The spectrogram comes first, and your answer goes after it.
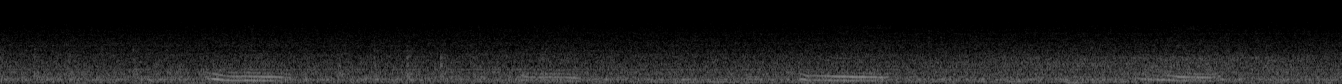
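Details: Male pet cat with a damaged eye, once abandoned by a breeder and rescued by a vet in Tochigi, Japan, snoring in sleep: soft whistling breaths sliding down in pitch, roughly every three seconds, over a steady background hiss.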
